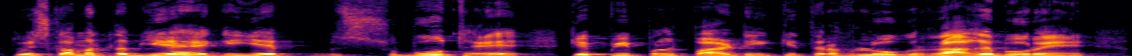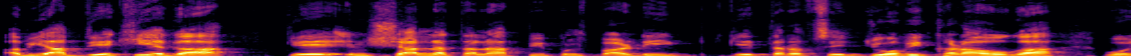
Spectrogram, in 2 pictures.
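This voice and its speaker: Man, fairly high voice, election candidate, assured, persuasive answers. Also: fairly bright tone. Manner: assured, persuasive, speaks plainly. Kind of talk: interview answers.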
